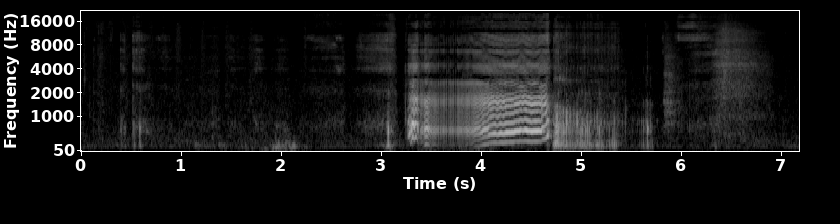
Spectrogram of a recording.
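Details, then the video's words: Male house dog in a playful, hyper mood, giving one loud drawn-out groaning whine that rises then wavers and bends up in pitch for nearly two seconds, with soft snuffles and huffs before and after. "Ugly dog makes the WEIRDEST noises!!!"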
